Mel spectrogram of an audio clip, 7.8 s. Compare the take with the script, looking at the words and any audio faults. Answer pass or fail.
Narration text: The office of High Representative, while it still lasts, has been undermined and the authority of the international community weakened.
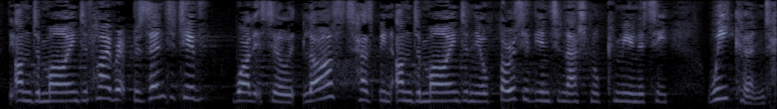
fail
